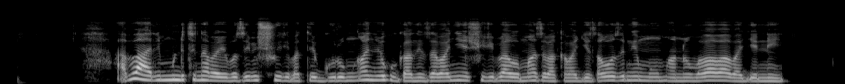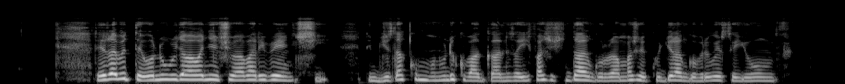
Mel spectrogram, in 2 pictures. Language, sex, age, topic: Kinyarwanda, female, 25-35, education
